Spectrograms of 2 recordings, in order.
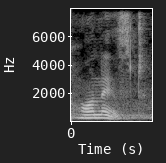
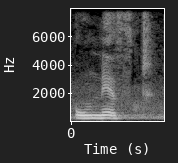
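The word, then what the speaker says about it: honest: इस वर्ड को जनरली बच्चे पढ़ते हैं हॉनेस्ट, जबकि इसका सही प्रोनाउंसिएशन होता है ओनेस्ट। ओ पढ़ा जाता है इसे, इसमें एच जो लेटर है वो साइलेंट रहता है, तो अगर इसे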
